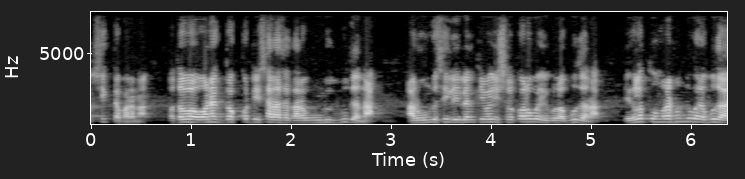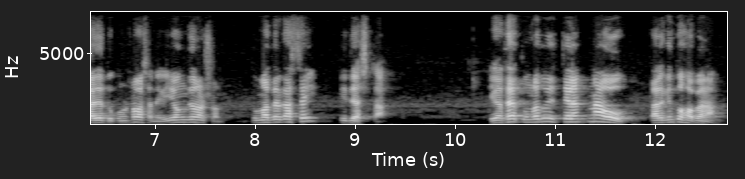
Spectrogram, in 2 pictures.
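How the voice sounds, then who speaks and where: A middle-aged man from Bangladesh lectures his computer class at a rapid clip, his voice sitting fairly high. He scolds and urges the students in turn. The recording is dull and lo-fi. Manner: fast, scolding and exhorting. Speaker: computer course instructor.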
